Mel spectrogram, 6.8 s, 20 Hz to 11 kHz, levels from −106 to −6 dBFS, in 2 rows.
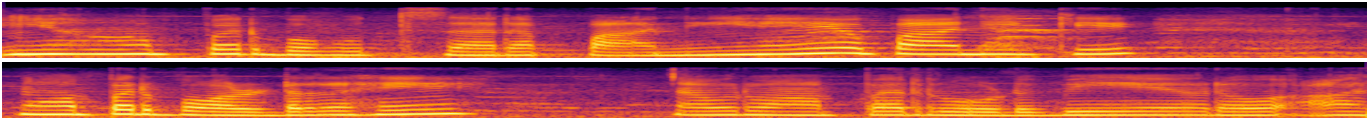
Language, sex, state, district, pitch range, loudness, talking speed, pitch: Hindi, female, Bihar, West Champaran, 205-255 Hz, -14 LUFS, 160 wpm, 215 Hz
